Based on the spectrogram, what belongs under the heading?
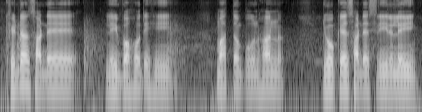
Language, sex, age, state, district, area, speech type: Punjabi, male, 45-60, Punjab, Fatehgarh Sahib, rural, spontaneous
